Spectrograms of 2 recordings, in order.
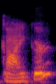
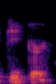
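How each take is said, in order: First: The name is said with the German pronunciation. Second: The name is said with the Swiss pronunciation. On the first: "which is the German pronunciation" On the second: "The Swiss say Giger"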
